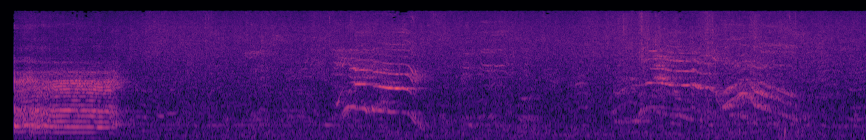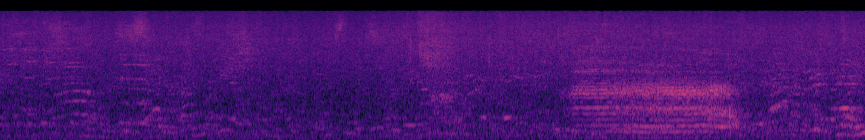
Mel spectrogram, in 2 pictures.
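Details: A California sea lion at Vancouver Aquarium gives loud, harsh honking calls at the start and end, with people talking between.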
